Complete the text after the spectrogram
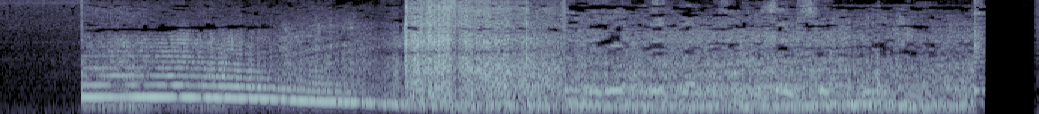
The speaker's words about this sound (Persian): صبح شنبه و ساعتی پس از چند انفجار بزرگ در برخی از مناطق کاراکاس که با صدای پرواز هواپیما و بالگرد نیز همراه بود، دولت ونزوئلا وضعیت فوق‌العاده اعلام کرد. بامداد شنبه به وقت محلی انفجارها در بندر کاراکاس برخی مناطق پایتخت را به لرزه درآورد.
